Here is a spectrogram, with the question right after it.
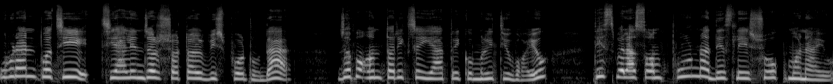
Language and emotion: Nepali, sad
